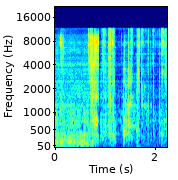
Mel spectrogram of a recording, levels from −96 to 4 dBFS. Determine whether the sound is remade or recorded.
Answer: remade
